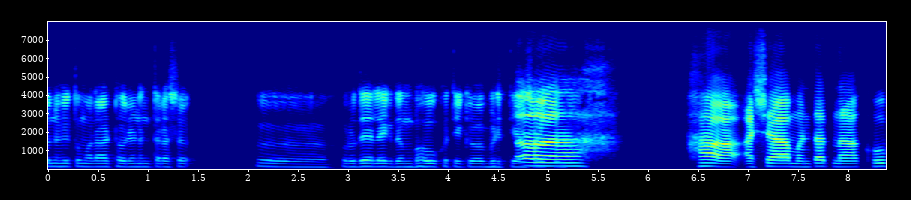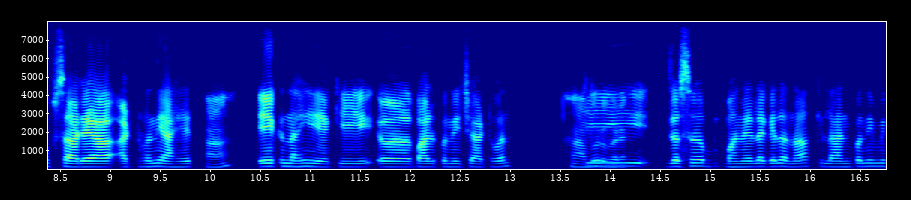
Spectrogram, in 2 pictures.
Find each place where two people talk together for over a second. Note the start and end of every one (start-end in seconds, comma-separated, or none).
none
